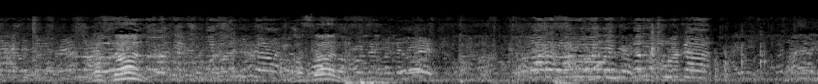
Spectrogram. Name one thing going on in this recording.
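Several men shout urgently close by.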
